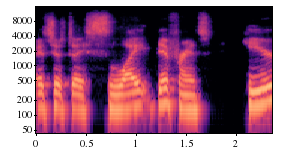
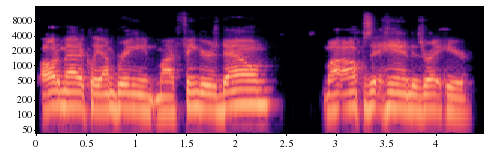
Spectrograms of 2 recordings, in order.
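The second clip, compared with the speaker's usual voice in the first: usual speaking voice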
